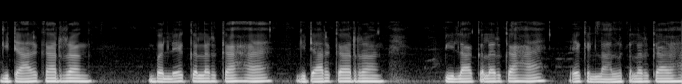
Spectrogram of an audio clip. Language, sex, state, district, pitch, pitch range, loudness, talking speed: Hindi, male, Jharkhand, Palamu, 140 Hz, 135-145 Hz, -13 LUFS, 150 wpm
